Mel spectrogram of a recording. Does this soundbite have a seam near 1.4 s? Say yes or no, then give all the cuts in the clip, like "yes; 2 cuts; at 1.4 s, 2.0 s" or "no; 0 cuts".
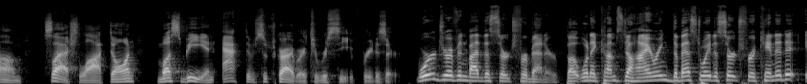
no; 1 cut; at 4.0 s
